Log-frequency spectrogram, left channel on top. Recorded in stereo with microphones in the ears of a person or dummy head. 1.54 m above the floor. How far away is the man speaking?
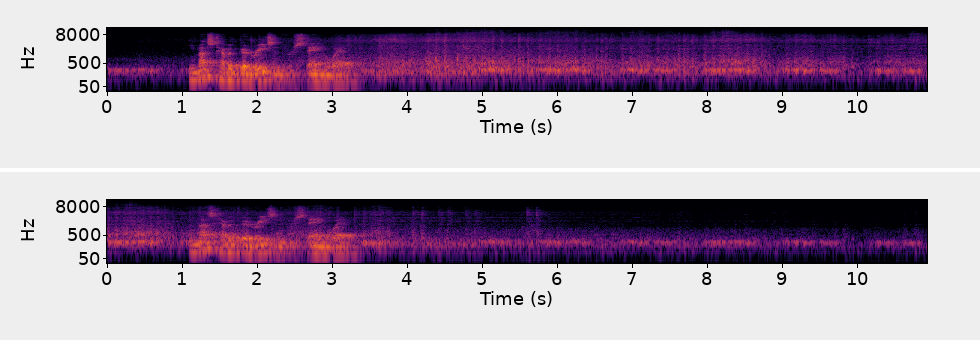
About 0.6 m.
